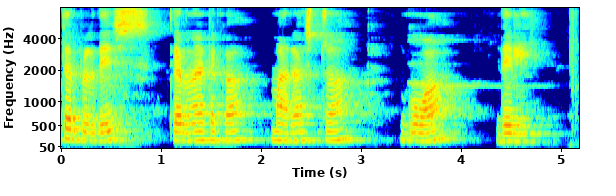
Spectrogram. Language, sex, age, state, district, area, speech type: Sindhi, female, 45-60, Maharashtra, Thane, urban, spontaneous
